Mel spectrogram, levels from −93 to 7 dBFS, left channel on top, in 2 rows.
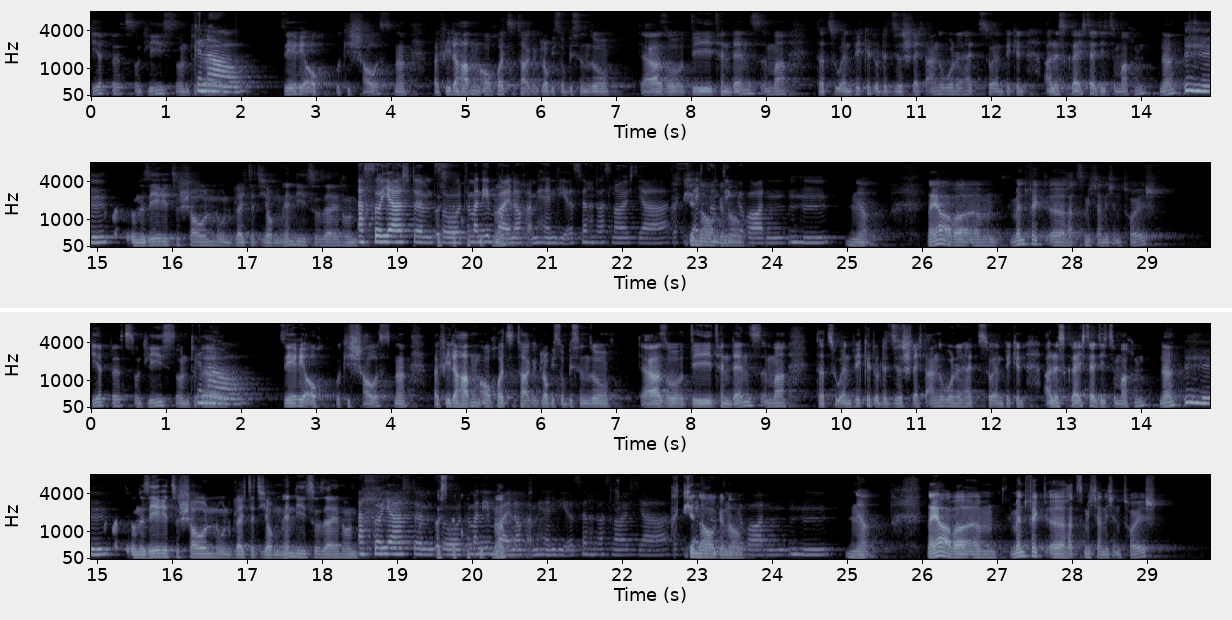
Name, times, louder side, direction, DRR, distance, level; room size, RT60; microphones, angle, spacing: voice 1, 0.0-1.8 2.5-3.1 3.4-6.9 7.3-14.5 15.4-18.5 19.5-19.7 20.1-20.5 22.7-23.6 25.0-29.1, right 4 dB, 70° right, 15 dB, 0.6 m, -39 dB
voice 2, 1.4-2.1 14.6-15.2 18.5-24.8, left 3 dB, 70° left, 13 dB, 0.8 m, -38 dB
15.0 x 12.5 x 5.7 m, 1.0 s
head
